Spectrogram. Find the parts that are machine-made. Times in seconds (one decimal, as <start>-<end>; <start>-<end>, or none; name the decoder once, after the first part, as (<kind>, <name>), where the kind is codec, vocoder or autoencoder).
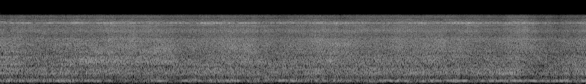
1.1-5.9 (autoencoder, DAC-VAE)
